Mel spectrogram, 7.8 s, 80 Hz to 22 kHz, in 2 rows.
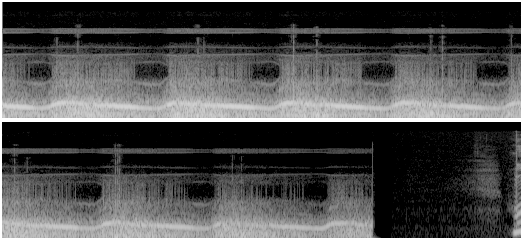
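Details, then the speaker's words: Dialysis arteriovenous fistula: high-pitched, howling whoosh with each pulse, about 70 a minute, systolic component only with loss of diastolic component; abnormal howling bruit suggesting stenosis. "a high-pitched howling bruit with only a systolic component and loss of diastolic component may indicate stenosis"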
